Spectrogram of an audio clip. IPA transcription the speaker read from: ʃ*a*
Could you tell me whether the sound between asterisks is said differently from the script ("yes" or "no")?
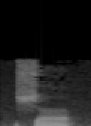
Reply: no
